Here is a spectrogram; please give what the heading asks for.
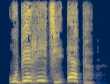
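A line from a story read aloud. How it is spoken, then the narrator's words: Indignant exclamation. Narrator (Russian): воскликнула я, чувствуя, как в душе поднимается волна возмущения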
